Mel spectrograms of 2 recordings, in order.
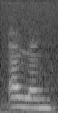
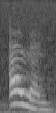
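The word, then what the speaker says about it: Helen: I repeat, my name is Ellen. The Ellen is spelled as H-E-L-E-N.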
